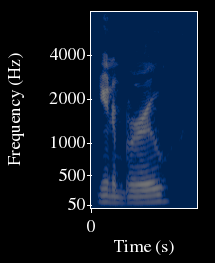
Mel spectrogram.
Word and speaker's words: Unibroue: i had butchered the pronunciation on unibrow uh, un- unibroue is uh, I believe that's the correct pr- correct pronunciation. Thank you, Quebec Quebecians, and uh, I promise I'm not having a stroke here.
